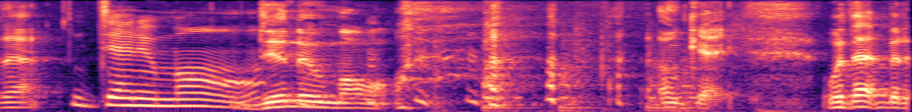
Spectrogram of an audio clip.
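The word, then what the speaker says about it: dénouement: First of all, I like the pronunciation of your French word up here. Denouement, is that how you said that? Denouement.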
